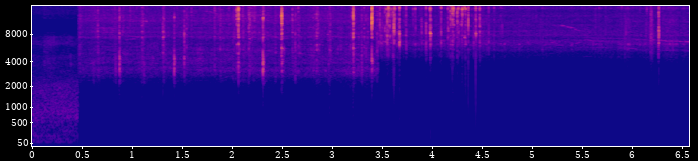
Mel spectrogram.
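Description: Faint, irregular clicking of a socket ratchet loosening cylinder head bolts, stopping about four and a half seconds in.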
